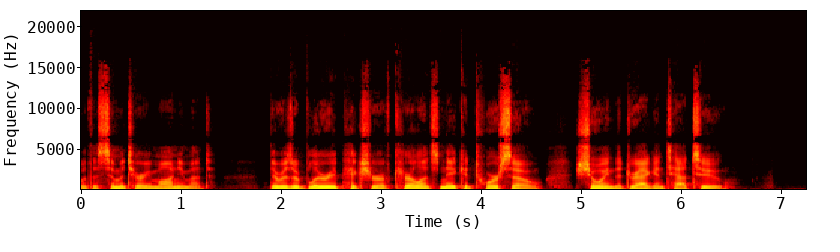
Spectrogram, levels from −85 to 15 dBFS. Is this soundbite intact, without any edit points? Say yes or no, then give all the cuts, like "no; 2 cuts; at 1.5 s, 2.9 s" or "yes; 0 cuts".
yes; 0 cuts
